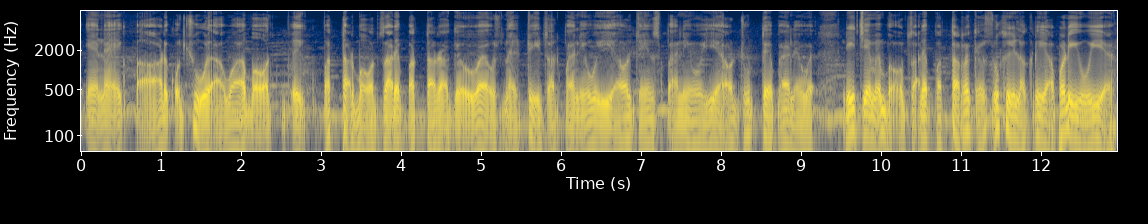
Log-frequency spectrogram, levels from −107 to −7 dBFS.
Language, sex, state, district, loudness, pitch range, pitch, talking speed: Hindi, male, Bihar, Purnia, -17 LUFS, 80-95 Hz, 85 Hz, 190 wpm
